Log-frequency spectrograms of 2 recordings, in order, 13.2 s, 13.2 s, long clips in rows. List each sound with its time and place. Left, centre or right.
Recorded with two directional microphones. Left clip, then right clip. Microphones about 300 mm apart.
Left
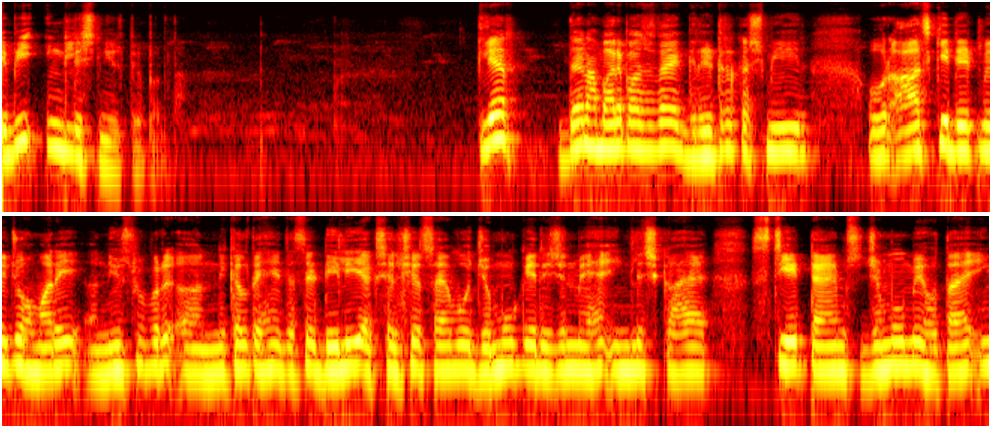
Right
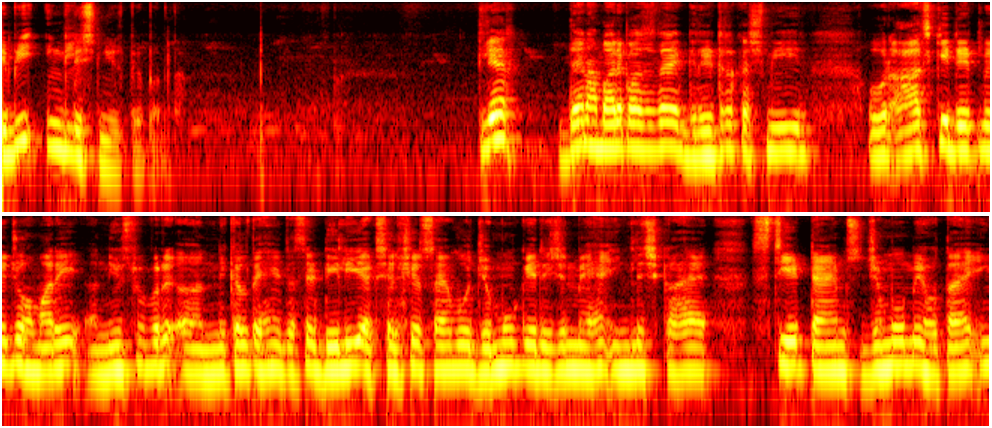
0.0 s speech: centre
3.2 s speech: left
